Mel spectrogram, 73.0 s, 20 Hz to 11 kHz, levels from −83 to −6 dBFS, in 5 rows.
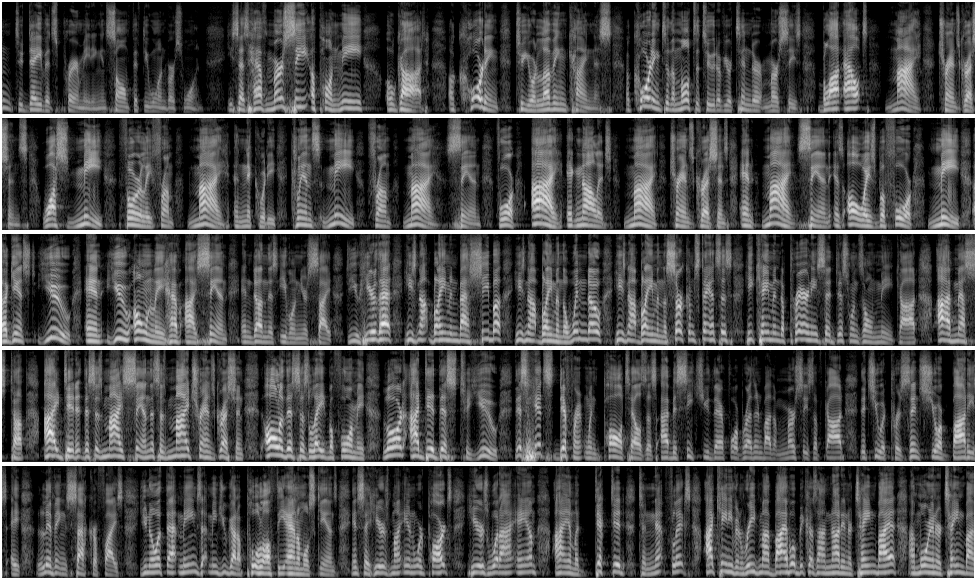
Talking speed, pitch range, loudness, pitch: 165 wpm, 155-200 Hz, -26 LUFS, 180 Hz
